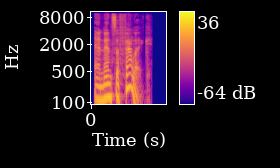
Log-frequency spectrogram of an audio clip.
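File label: "anencephalic", British English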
